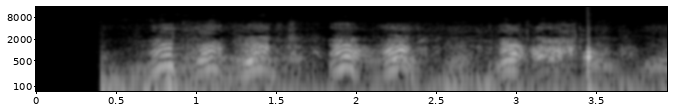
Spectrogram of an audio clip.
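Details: A two-and-a-half-year-old male Caucasian Shepherd Dog on a farm, during a courage test, lets out a run of about seven deep, harmonic barks. Each bark arches up then down, coming in quick succession and ending with a sharp click.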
